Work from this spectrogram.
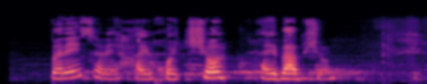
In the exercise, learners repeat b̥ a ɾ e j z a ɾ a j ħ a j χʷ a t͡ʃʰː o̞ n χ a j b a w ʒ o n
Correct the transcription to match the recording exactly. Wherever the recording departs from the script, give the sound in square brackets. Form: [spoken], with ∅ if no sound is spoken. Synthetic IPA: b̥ a ɾ e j [s] a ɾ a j ħ a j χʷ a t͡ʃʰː o̞ n [ħ] a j b a [b] ʒ o n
